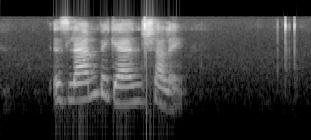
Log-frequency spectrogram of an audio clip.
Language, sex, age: English, female, 20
